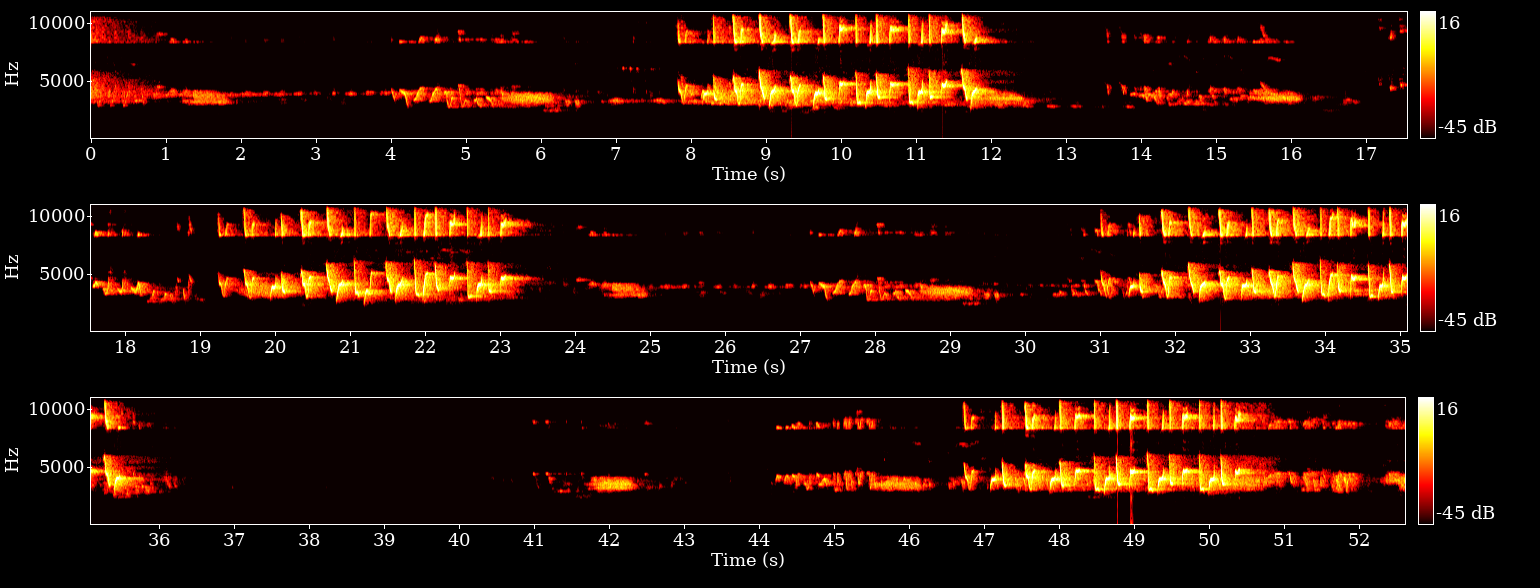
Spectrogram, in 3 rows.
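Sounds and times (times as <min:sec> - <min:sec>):
chiffchaff Phylloscopus collybita singing: 0:08.3 - 0:12.0, 0:20.0 - 0:23.4, 0:31.6 - 0:35.8, 0:47.2 - 0:50.8.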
